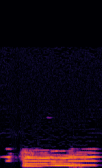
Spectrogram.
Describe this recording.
A short loop from AM channels on my radio.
